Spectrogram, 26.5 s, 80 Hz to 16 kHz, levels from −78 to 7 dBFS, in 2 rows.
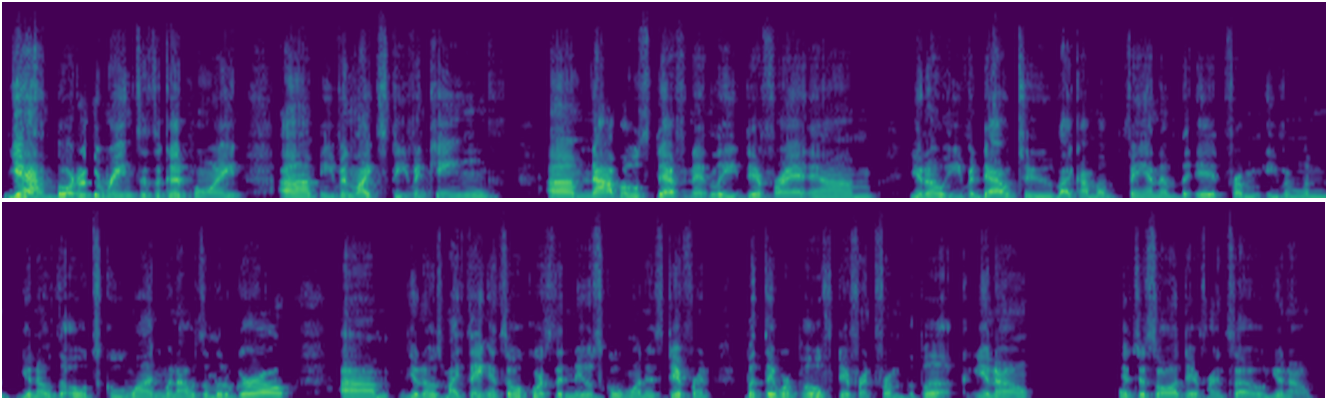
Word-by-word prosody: Yeah, 385 - +10
Lord 175 +4 +6
of 200 0 +5
the 210 - +1
Rings 200 0 +1
is 195 -1 -6
a - - -3
good 205 +1 +3
point, 195 -1 -2 0.4
um, 160 -1 +5
even 190 +1 -2
like 165 -1 +4
Stephen 175 +2 -7
King's, 205 +6 -6 0.5
um, 175 0 +6
novels, 195 +2 +5
definitely 165 -1 +1
different, 180 +4 0
um, 135 -1 -4 0.3
you 170 +1 -1
know, 155 -1 +2
even 180 -4 -6
down 145 +1 +3
to 150 -2 -5
like 135 0 -1
I'm 140 0 -2
a 135 -2 -6
fan 140 0 -4
of 135 -1 -7
the - - -6
It 465 +1 0
from 130 -1 -4
even 145 -1 -9
when, 135 -2 -8
you 145 0 -1
know, 135 -1 -3
the 130 - -5
old 150 0 -2
school 160 -2 -10
one 155 +2 -3
when 155 -2 -4
I 145 - -1
was 145 0 -7
a - - -3
little 150 +1 -3
girl, 175 +2 +3 0.5
um, 135 +1 +2
you 165 +1 -1
know, 150 -1 -1
it's 145 -1 -6
my 135 -1 -3
thing, 185 +6 -1
and 140 - -7
so 145 - +1
of 140 - -8
course 190 0 -3
the 165 -1 -1
new 185 +10 -5
school 165 -12 -5
one 140 0 -6
is 135 0 -8
different, 155 - +1 0.3
but 150 0 -2
they 165 - +6
were 150 -3 0
both 145 0 -1
different 130 -1 -5
from 120 -2 -7
the - - -15
book, 165 +2 -1 0.2
you 175 -1 -2
know. 135 -1 -1 0.8
It's 150 0 -4
just 155 -1 -1
all 135 0 +1
different, 120 -3 -6
so, 110 +3 -5
you 135 0 -5
know. 125 +1 -11
155 Hz, 180 wpm, -24 LUFS, 140-180 Hz, 0.8 s, Yeah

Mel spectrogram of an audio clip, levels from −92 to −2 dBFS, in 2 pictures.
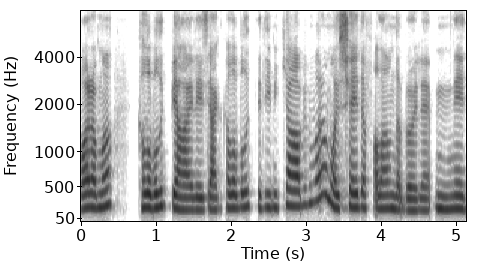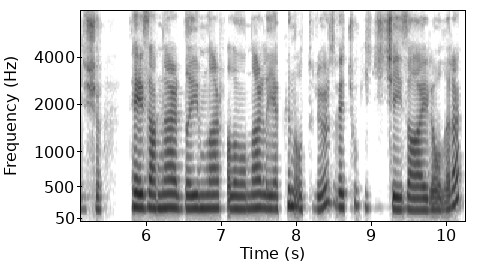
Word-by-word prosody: var 195 +2 +4
ama 210 +5 +2 0.3
kalabalık 200 +2 +2
bir 185 -3 +4
aileyiz. 170 0 -1
Yani 175 0 -1
kalabalık 200 +2 -1
dediğim 195 +1 -4
2 195 +4 -2
abim 225 +4 +1
var 315 +4 0
ama 290 - +2
şeyde 200 +1 +1
falan 190 -1 -1
da - - -3
böyle, 165 0 -2
ımm, 180 -1 0
neydi 180 -1 -1
şu, 175 0 -4 0.4
teyzemler, 195 -2 +3
dayımlar 190 0 +2
falan, 185 -1 -2
onlarla 190 +1 0
yakın 185 +4 -1
oturuyoruz 195 +5 -4
ve 200 -1 +1
çok 220 +2 -14
iç 200 +1 -15
içeyiz 180 -3 0
aile 165 - +1
olarak. 85 +1 -1
190 Hz, 180 wpm, -24 LUFS, 180-200 Hz, 0.4 s, var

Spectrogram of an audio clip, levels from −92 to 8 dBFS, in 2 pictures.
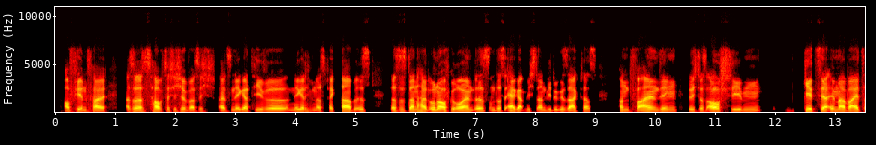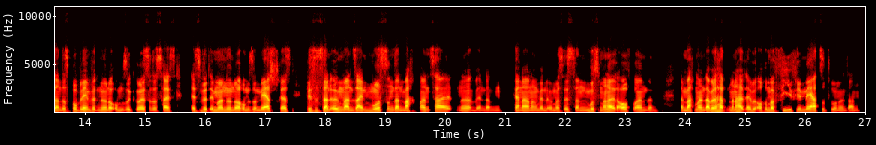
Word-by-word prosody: Auf 105 - -2
jeden 105 -2 +1
Fall. - - +3 0.3
Also, 110 - -2
das 105 -1 +1
Hauptsächliche, 120 -1 +1
was 105 +1 -1
ich 105 - -15
als 90 - -3
negative 110 -2 -1
negativen 115 -1 -3
Aspekt 105 +2 -4
habe, 115 -1 +5
ist, 120 0 -8 0.3
dass - - -2
es 115 -2 -10
dann 115 -2 +3
halt 120 0 +3
unaufgeräumt 130 -7 +4
ist 145 0 0
und 120 -1 -11
das 105 -2 -4
ärgert 110 +4 +4
mich 120 -2 -13
dann, 130 -1 -2
wie 115 - -8
du 105 -2 -8
gesagt 105 -1 +1
hast. 145 +1 -5 0.3
Und 110 -3 -4
vor - - +3
allen 130 0 +4
Dingen, 115 +4 -3 0.2
will 110 - -3
ich - - -14
das - - -6
aufschieben, 120 -2 +2 0.7
geht's 130 -1 +3
ja - - +7
immer 130 -4 +3
weiter 115 -1 +5
und 105 - -6
das 100 - -7
Problem 115 0 -1
wird 115 - -5
nur 125 0 -3
noch 120 - 0
umso 115 -2 -8
größer. 125 -3 -2
Das 95 - -8
heißt, 105 0 +2 0.3
es - - -6
wird 120 +1 -3
immer 125 -1 +1
nur 130 0 -1
noch 115 -3 +1
umso 110 -1 -7
mehr 135 +6 +5
Stress, - - -3 0.3
bis 130 -1 -5
es 115 - -11
dann 120 - +5
irgendwann 125 -4 +2
sein 105 -1 +3
muss 125 +9 -2
und 135 - -8
dann 115 - +1
macht 90 -2 -1
man's 130 0 -4
halt, 140 0 +1
ne? 110 +1 -5
Wenn 95 - -12
dann 90 +1 -11 0.2
keine 100 +1 +1
Ahnung, 95 -2 -2
wenn 90 +2 -7
irgendwas 95 -1 -9
ist, 125 - -8
dann 100 +1 -6
muss 125 +3 -5
man 110 -1 -3
halt 115 +1 +3
aufräumen, 130 -2 0
dann 100 +1 -13 0.4
dann - - -6
macht - - +2
man 130 -1 -2
aber 115 0 +6
dann 115 - +3
hat 130 - +2
man 115 -2 -4
halt 120 +1 +2
ebe 130 -1 -3
auch - - -3
immer 120 -2 0
viel, 155 -4 -10
viel 130 -2 -7
mehr 145 +3 +4
zu 120 - -16
tun 110 -2 -13
und 95 -1 -13
dann 100 - -8
115 Hz, 225 wpm, -25 LUFS, 110-125 Hz, 0.7 s, ja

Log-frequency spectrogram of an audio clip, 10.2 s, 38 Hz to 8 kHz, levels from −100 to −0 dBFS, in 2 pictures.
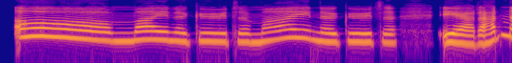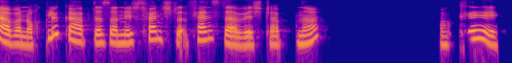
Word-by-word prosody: Oh, 335 -7 +4
meine 255 0 0
Güte, 235 -1 -4
meine 265 0 -2
Güte. 230 -1 -4 0.4
Ja, 215 - +4
da 200 +1 +1
hatten 275 +10 +1
wir - - +7
aber 195 -3 +3
noch 170 -1 -6
Glück 435 +8 -1
gehabt, 230 -5 0
dass 210 +1 -3
er 210 - +2
nicht 210 +2 -4
Fenscht 275 0 -1
Fenster 265 -6 0
erwischt 175 -1 -3
habt, 290 - -8
ne? 215 - -3 1.2
Okay. 200 - -1
245 Hz, 130 wpm, -26 LUFS, 215-285 Hz, 1.2 s, wir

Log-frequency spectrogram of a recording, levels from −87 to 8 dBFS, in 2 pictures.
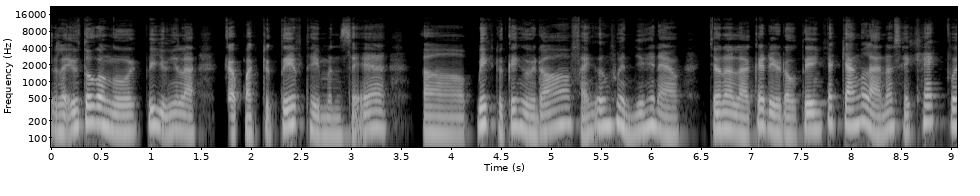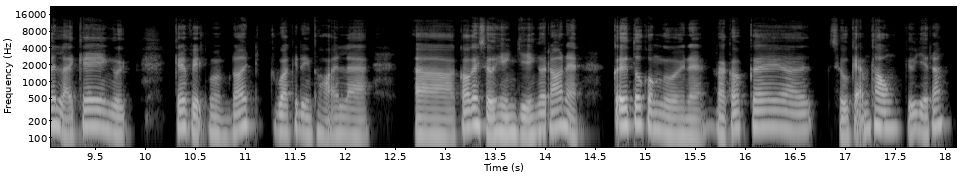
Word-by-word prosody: là 130 -1 +1
yếu 145 +4 +2
tố 180 +3 +4
con 170 -5 +5
người. 125 -1 +2
Ví 165 0 +2
dụ 135 - +1
như 135 +2 -1
là 125 -2 0 0.3
gặp 120 0 +2
mặt 120 0 +1
trực - - -6
tiếp 160 +3 +5
thì 130 -6 -1
mình 110 -1 -3
sẽ, 140 +6 -1 0.4
ờ, 115 -1 -1
biết 170 +1 +3
được - - -1
cái 155 0 +1
người 125 -6 +1
đó 150 +7 0
phản 115 -4 -2
ứng 160 +1 +2
với 165 -2 +1
mình 115 - -4
như 135 +3 -1
thế 165 +1 +2
nào. 115 -5 -1 0.3
Cho 140 0 +2
nên 140 -2 +3
là 115 -2 +2
cái 160 - +1
điều 130 -5 +2
đầu 115 -1 0
tiên 135 +4 +2
chắc 180 0 -2
chắn 165 +2 +3
là 140 -11 +3
nó 145 +4 -1
sẽ 130 -5 -4
khác 185 +8 -2
với 165 -1 +3
lại 110 -7 0
cái 155 +6 +1
người 120 -4 -1 0.5
cái 150 +1 +3
việc 125 -6 -1
mà 120 -2 -1
mình 105 0 -8
nói 145 +5 +2 0.3
qua 130 -1 +2
cái 135 +3 -6
điện 120 -3 -2
thoại 115 -2 -3
là, 105 -2 -2 0.5
à, 110 -2 +1
có 145 - +3
cái 170 +1 +5
sự 110 -9 +3
hiện 120 0 +2
diện 115 +1 +1
ở 135 - +2
đó 150 +3 +2
nè, 110 -9 0 0.3
có - - +1
yếu 165 - +7
tố 175 - +5
con 150 -5 0
người 110 -2 0
nè 105 +1 -1
và 115 -2 +1
có 140 +4 0
cái, 150 +1 -1
ơ, 140 -2 -2 0.2
sự 105 0 -3
cảm - - 0
thông, 150 -1 +1
kiểu 130 - -2
vậy 120 -2 0
đó. 160 +3 0
135 Hz, 270 wpm, -24 LUFS, 115-155 Hz, 0.5 s, yếu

